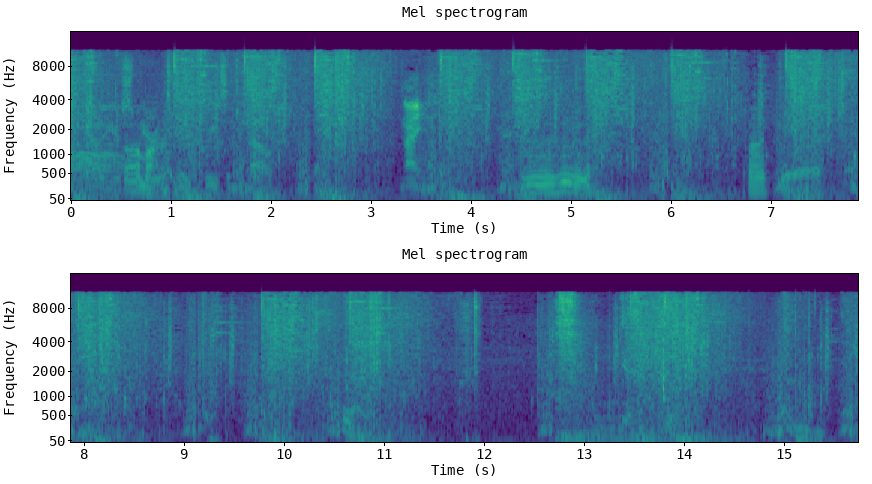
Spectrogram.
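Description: A sword slashes and thuds against a wooden post.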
